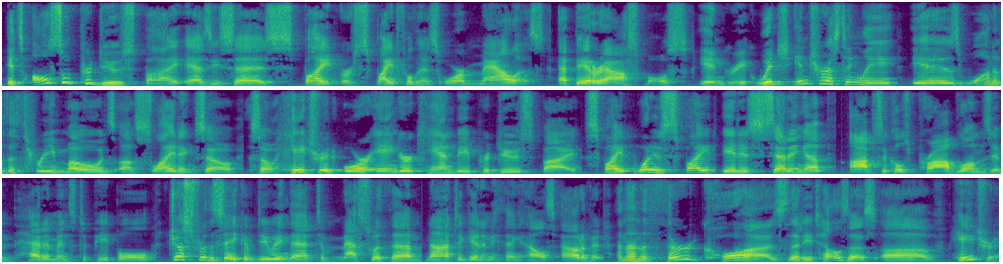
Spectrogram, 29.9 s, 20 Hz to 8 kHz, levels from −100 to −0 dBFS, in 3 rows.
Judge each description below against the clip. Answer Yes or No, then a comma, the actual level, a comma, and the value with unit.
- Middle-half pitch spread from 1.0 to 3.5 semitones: No, average, 4.5 semitones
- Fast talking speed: No, average, 155 wpm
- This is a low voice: No, medium, 160 Hz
